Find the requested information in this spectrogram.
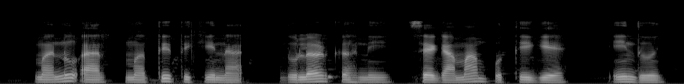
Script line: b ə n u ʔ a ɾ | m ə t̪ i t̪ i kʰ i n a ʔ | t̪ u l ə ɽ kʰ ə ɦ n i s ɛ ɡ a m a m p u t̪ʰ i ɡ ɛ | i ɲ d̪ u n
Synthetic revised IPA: m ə n u ʔ a ɾ | m ə t̪ i t̪ i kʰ i n a ʔ | d̪ u l ə ɽ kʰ ə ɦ n i s ɛ ɡ a m a m p u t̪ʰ i ɡ ɛ | i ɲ d̪ u ɲ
